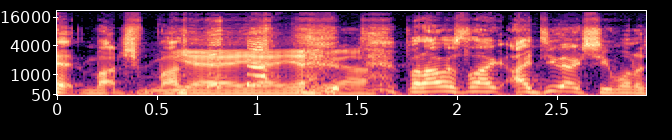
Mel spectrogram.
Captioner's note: laughs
